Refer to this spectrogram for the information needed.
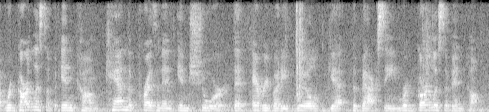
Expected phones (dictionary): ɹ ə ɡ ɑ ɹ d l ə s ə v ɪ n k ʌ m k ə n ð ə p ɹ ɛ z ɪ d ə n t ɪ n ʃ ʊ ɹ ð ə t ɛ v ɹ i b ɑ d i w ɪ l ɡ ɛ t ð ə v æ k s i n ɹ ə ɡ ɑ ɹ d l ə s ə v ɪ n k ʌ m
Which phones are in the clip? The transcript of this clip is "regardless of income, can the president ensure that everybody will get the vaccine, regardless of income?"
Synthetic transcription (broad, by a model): ɹ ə ɡ ɑ ɹ d l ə s ə v ɪ n k ʌ m k ə n ð ə p ɹ ɛ z ɪ d ə n t ɪ n ʃ ʊ ɹ ð ə t ɛ v ɹ i b ɑ d i w ɪ l ɡ ɛ t ð ə v æ k s i n ɹ ə ɡ ɑ ɹ d l ə s ə v ɪ n k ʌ m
